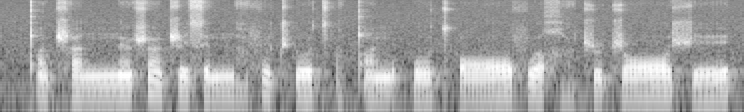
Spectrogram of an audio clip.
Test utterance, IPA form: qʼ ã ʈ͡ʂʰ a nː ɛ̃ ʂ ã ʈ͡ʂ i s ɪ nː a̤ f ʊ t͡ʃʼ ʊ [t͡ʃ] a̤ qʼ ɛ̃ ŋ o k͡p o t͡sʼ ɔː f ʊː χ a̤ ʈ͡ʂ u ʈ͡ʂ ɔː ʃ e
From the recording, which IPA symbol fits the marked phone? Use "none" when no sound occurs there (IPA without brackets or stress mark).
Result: t͡sʼ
